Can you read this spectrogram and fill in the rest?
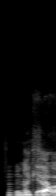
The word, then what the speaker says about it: Blumenfeld: You're going Blumenfeld, and it's Blumenfeld. – Felt. – He was very disgruntled. We'll come to that later on in the discussion of the week. He did a post and said, get your shit sorted out. – Blumenfeld. – Pronounce the name correctly. – Blumenfeld. Okay, I promise. I'll say felt, not field.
